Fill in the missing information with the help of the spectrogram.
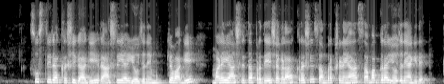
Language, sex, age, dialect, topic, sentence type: Kannada, female, 60-100, Mysore Kannada, agriculture, statement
